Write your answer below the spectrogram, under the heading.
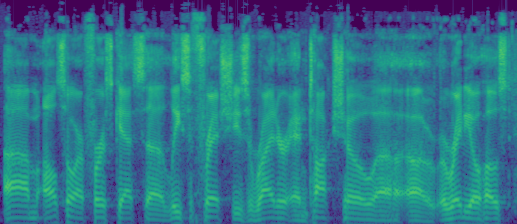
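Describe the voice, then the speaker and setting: A man's voice: low-pitched, fairly even intonation, normal speed. A middle-aged male talk show host with a cold, losing his voice, rambling with many restarts as he leads a studio panel. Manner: rambling, self-deprecating, with frequent restarts. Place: television studio with audience.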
